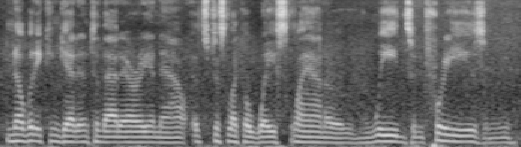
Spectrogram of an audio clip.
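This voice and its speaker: A man's voice: lowish voice, steady tone, normal speed, warm tone, slight background noise, poor audio. A man giving casual, rambling, explanatory off-the-cuff narration as a plane-spotting vlogger outdoors.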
